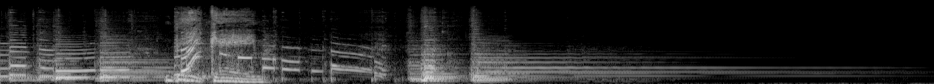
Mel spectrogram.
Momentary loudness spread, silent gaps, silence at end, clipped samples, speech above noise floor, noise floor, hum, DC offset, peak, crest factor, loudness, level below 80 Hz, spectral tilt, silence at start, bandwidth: 21 LU; none; 2.55 s; under 0.1%; 42 dB; -59 dBFS; none; under 0.1%; 0 dBFS; 22 dB; -19 LUFS; -62 dBFS; -5 dB/octave; 0 s; 16.5 kHz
